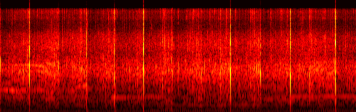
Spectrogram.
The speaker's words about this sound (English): Hey, Christ Church, let's hear a big cheer for those who accepted Jesus Christ today. Let's hear it.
